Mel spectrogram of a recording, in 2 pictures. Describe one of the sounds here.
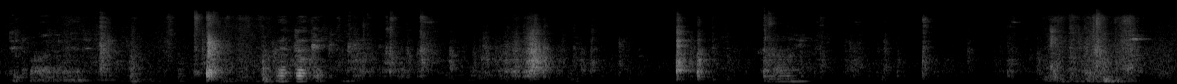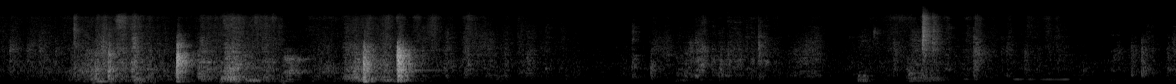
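Cloth rustles and shuffles close by.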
